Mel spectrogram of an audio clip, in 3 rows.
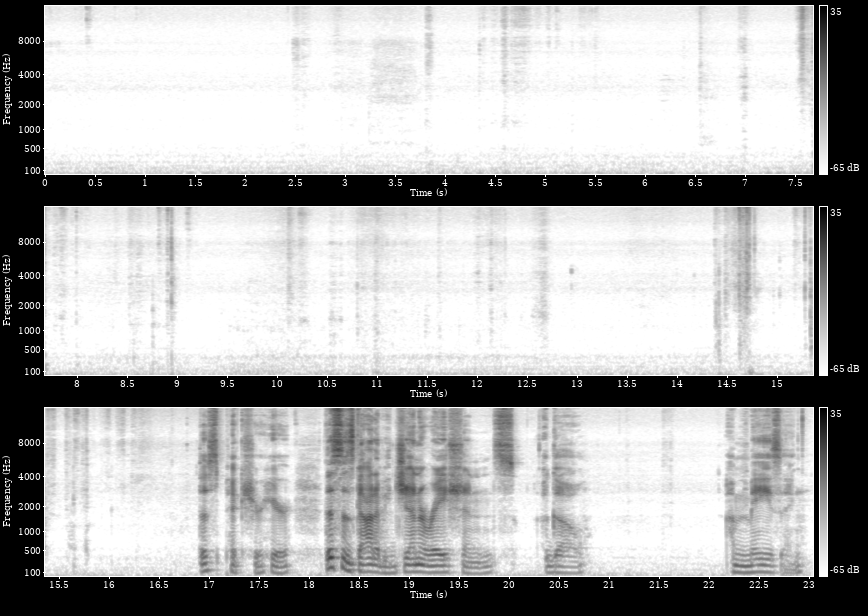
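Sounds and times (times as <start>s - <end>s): low room hum: 0.0s - 23.0s
photographs and cards rustling: 6.4s - 17.6s.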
